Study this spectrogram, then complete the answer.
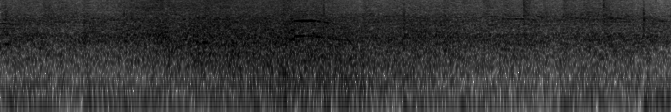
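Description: Ocean surf along the Sydney coast rolls in as a continuous, broad wash of breaking waves with some wind rumble, fairly loud and unbroken throughout.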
